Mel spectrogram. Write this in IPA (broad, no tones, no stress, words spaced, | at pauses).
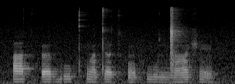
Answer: at͡sʼœbukʷʰã tœt͡sʼõfŋu ŋ͡ǀãʃẽ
